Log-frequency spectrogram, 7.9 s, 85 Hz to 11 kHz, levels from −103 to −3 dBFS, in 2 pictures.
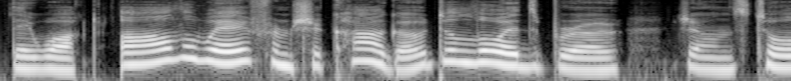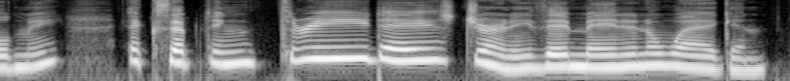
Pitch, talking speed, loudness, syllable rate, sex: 235 Hz, 160 wpm, -16 LUFS, 4.4 syllables/s, female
